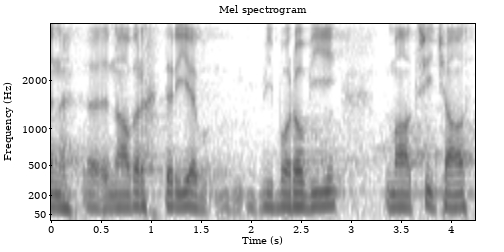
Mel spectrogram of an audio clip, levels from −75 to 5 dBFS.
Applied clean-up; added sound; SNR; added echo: none; none; none; none.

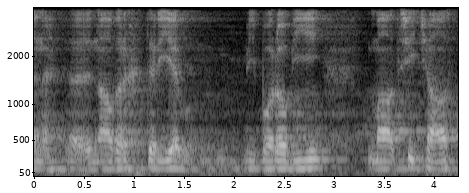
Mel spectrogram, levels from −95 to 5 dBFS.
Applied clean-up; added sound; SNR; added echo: none; none; none; reverberation time 0.6 s.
